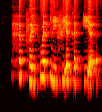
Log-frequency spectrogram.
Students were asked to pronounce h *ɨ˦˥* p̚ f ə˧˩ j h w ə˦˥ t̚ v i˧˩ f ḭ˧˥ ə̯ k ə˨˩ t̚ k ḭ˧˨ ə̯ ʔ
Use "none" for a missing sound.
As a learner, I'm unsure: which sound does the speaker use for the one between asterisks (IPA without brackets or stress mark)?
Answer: ə˦˥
